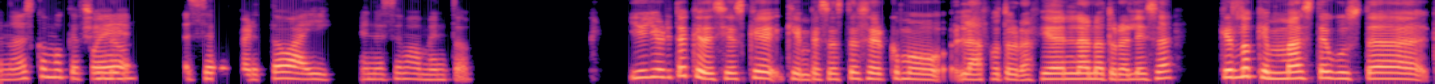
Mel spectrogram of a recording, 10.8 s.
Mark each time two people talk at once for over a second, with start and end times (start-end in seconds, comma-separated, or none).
none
